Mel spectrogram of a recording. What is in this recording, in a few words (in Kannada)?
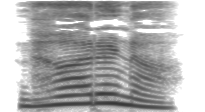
"ಧಾರಣ", Kannada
